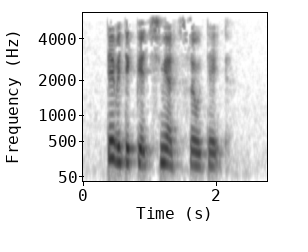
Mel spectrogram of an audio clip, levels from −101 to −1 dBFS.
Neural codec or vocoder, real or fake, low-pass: none; real; 5.4 kHz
